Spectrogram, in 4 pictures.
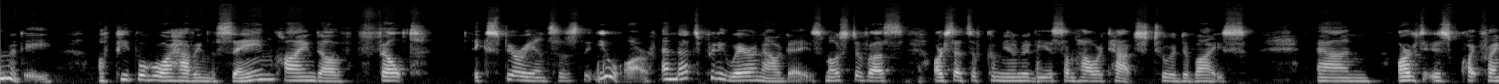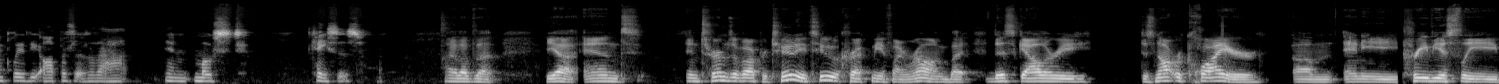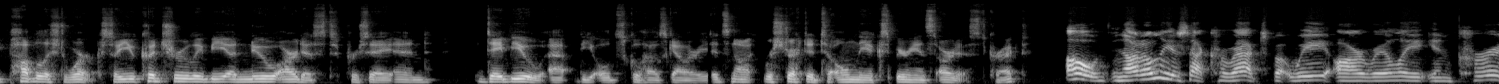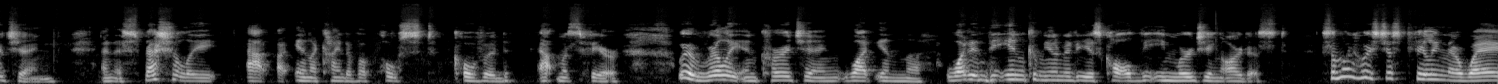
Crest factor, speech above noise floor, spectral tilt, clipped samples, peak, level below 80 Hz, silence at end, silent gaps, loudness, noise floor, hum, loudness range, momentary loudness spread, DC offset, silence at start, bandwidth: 18 dB; 39 dB; -5 dB/octave; under 0.1%; 0 dBFS; -62 dBFS; 0 s; none; -19 LUFS; -58 dBFS; none; 5 LU; 14 LU; under 0.1%; 0 s; 18 kHz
